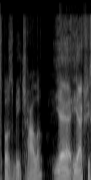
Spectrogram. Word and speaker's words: T'Challa: Anyways, I saw actually related to apostrophes that T'Challa's name isn't really T'Challa. It's supposed to be just Chala.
